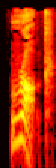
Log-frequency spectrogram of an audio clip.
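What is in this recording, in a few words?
"rock", British English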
